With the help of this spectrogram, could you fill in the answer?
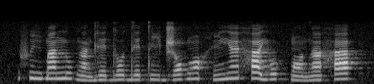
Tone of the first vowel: high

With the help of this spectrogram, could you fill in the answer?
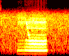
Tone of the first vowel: high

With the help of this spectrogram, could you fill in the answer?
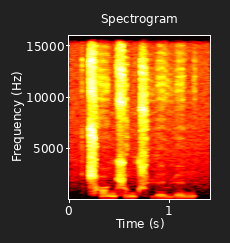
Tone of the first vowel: high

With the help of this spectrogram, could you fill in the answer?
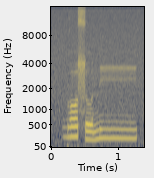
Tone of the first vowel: high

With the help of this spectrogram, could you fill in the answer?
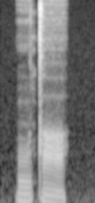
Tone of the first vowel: low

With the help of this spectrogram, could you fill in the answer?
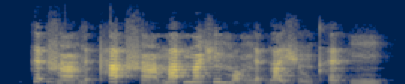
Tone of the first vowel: high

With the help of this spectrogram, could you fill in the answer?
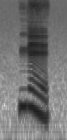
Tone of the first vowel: falling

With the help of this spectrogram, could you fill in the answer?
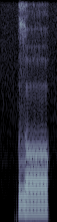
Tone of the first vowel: high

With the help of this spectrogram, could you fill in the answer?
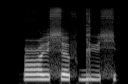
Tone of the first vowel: low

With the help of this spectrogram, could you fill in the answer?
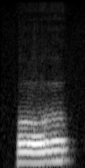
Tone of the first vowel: rising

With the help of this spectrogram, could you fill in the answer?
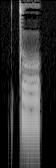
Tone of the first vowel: low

